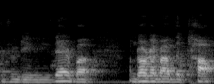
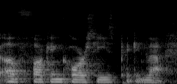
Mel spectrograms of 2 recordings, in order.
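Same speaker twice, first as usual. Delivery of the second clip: soft, exasperated mutter under the breath; 7 dB quieter than usual. Speaker imagines someone's reaction on finding out the pick: imitating a muttered aside. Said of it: "muttered under his breath like".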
